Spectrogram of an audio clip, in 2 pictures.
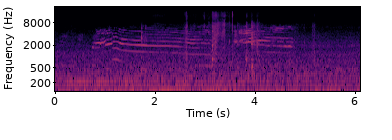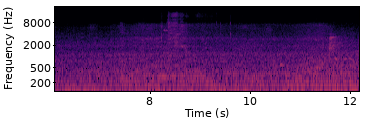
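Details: Hungry homeless stray cats, a black cat and a companion, living on the street, giving a burst of high harmonic meows in the first seconds, then quieter, over steady low traffic rumble and broadband street noise.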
